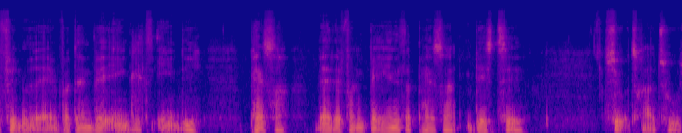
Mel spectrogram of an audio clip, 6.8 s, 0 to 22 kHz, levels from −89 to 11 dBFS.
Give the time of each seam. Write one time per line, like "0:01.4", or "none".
none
